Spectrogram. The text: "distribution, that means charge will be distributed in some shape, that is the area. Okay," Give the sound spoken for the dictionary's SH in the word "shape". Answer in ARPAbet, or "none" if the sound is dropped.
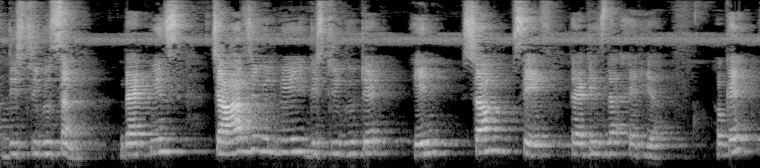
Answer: S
